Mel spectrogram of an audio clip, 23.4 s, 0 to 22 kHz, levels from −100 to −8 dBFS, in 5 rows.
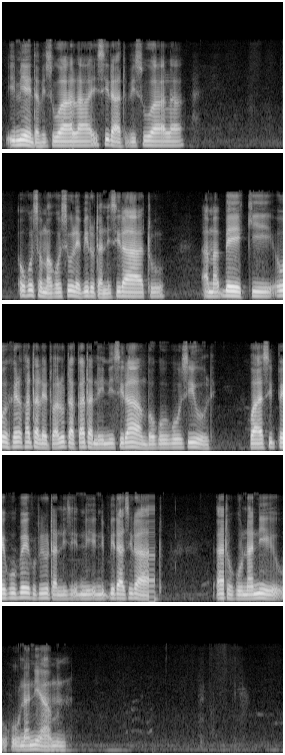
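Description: Concealed Bluetooth headset packet loss occurs at 1.12–1.19 s (scattered), 2.59–2.62 s, 16.50–16.60 s and 17.72–17.76 s. Lost headset packets were patched by repeating recent waveform, giving brief buzzy held tones, longest near 16.5 s, with a slight warble as real speech resumes.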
